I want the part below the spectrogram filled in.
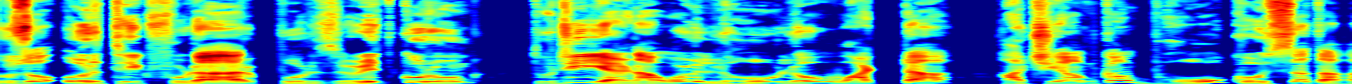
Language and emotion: Goan Konkani, happy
